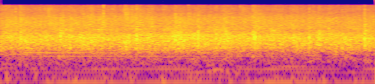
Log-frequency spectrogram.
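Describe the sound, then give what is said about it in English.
Steady, dense applause from an audience, many hands clapping at once in a continuous wash of sound with no voices rising above it, holding at an even level throughout. The audience is giving a hand clap for the Lord after a prayer at a church service. “Can we give the Lord a good hand clap today?”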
